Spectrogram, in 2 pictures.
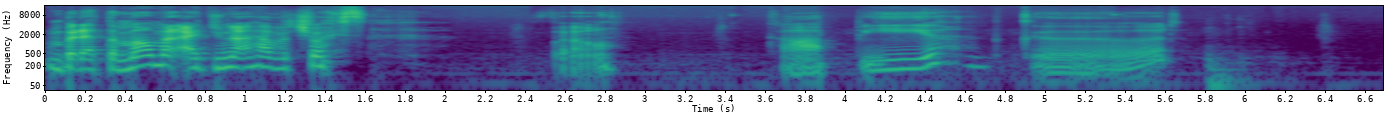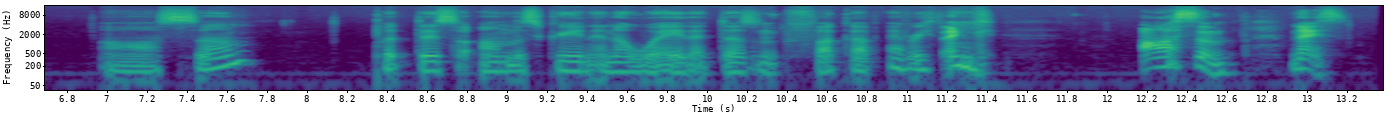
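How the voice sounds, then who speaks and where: A man streams a horror game live, chatting casually, joking, swearing freely, and talking back to the characters on screen. His voice sits on the high side with lively intonation and a fairly bright tone, unhurried and creaky, with frequent pauses.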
